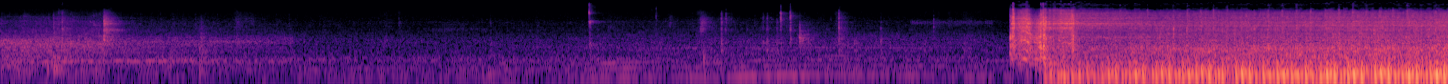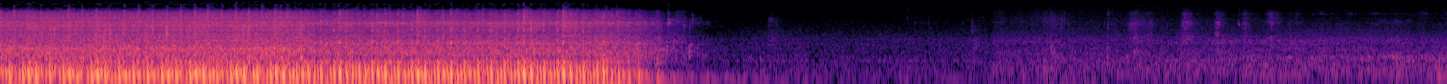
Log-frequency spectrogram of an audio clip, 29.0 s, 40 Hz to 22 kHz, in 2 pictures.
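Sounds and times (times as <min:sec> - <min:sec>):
motorcycle engine starting and running: 0:10.1 - 0:21.6.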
